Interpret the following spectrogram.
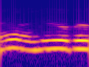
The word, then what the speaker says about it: allure: Second syllable because you have a schwa sound, right? You have a schwa sound, hence we're going to mark it on the second syllable.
